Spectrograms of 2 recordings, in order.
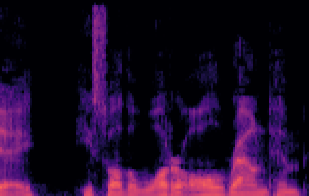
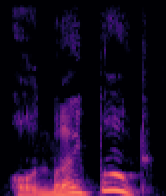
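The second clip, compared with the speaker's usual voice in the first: pleased, proud little line, raised and pitched up; 8 semitones higher, 6 dB louder than usual. Asked how he got here, he answers, proud. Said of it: "said Pooh proudly".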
